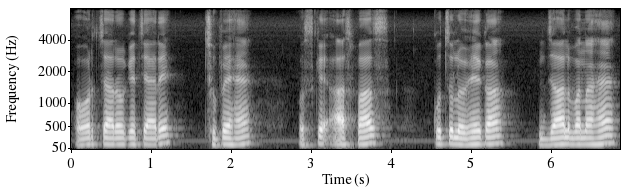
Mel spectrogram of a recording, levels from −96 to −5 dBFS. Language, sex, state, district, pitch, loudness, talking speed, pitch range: Hindi, male, Uttar Pradesh, Saharanpur, 140 Hz, -17 LUFS, 120 wpm, 130-155 Hz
